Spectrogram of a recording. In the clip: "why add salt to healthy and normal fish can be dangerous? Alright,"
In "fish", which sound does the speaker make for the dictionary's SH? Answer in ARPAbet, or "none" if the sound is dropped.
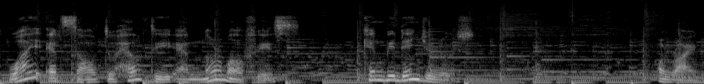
S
